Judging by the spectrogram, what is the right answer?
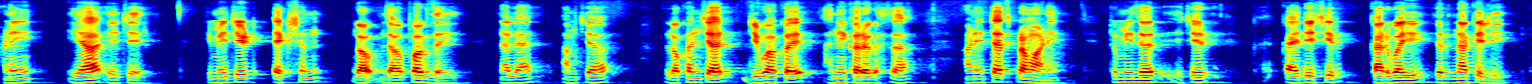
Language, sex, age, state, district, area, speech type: Goan Konkani, male, 60+, Goa, Pernem, rural, spontaneous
